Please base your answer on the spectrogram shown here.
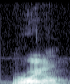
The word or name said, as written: Royal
